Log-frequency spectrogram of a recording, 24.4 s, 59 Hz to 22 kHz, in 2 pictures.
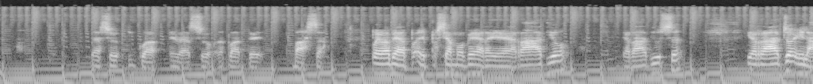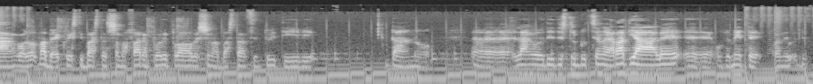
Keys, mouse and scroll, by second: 15.9 click.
